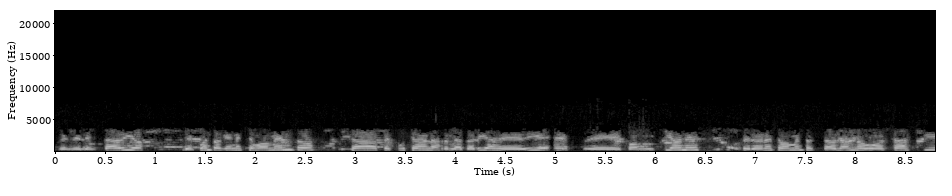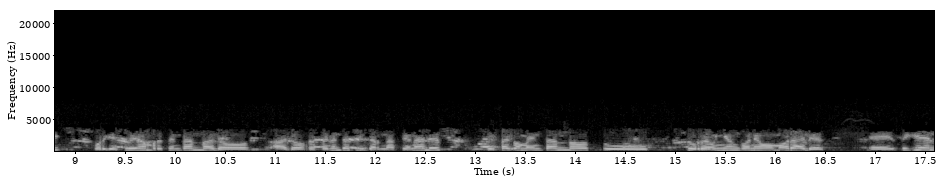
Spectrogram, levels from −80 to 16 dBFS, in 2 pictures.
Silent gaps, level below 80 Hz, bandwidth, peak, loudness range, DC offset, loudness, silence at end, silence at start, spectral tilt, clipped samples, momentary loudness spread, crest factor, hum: none; -68 dBFS; 3.8 kHz; -4 dBFS; 1 LU; 0.2%; -18 LUFS; 0 s; 0.05 s; -6 dB/octave; under 0.1%; 6 LU; 12 dB; none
